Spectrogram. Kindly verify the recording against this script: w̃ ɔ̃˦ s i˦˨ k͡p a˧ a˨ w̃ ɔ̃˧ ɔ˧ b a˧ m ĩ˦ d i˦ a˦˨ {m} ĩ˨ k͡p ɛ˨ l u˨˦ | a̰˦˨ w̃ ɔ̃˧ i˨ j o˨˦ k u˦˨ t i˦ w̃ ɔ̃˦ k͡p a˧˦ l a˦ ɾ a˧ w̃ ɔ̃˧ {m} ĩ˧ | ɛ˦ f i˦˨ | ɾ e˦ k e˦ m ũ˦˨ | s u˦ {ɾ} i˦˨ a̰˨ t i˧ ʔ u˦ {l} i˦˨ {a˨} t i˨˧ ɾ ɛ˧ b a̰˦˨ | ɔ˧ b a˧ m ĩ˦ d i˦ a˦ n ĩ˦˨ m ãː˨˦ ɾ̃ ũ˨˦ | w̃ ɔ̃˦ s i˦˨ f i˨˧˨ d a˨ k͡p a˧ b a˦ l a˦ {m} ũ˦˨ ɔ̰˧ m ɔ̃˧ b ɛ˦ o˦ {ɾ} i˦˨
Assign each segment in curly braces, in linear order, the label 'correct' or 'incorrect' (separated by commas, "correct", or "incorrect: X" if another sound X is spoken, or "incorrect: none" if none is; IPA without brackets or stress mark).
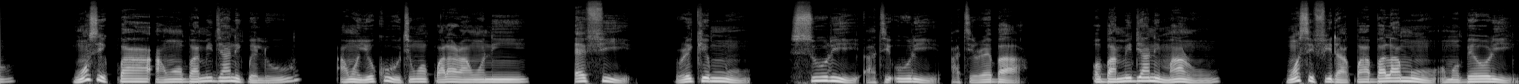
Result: incorrect: n, incorrect: n, correct, incorrect: ɾ, correct, correct, correct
